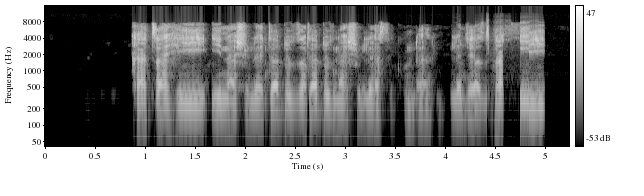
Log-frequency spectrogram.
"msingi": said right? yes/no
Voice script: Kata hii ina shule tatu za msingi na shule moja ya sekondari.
no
